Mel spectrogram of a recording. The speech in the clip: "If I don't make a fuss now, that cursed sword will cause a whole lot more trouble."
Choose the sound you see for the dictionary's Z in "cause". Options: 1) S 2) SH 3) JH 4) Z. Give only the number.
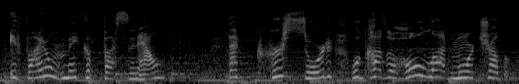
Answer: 4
